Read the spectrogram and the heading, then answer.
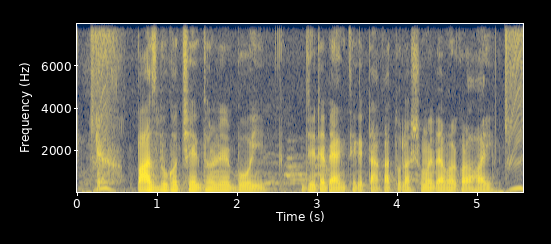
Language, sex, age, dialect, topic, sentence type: Bengali, male, 25-30, Northern/Varendri, banking, statement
